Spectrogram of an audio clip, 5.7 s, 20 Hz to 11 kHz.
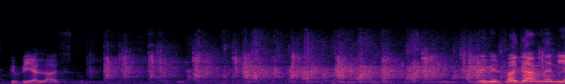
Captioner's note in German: Beifall CDU und BÜNDNIS 90/DIE GRÜNEN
